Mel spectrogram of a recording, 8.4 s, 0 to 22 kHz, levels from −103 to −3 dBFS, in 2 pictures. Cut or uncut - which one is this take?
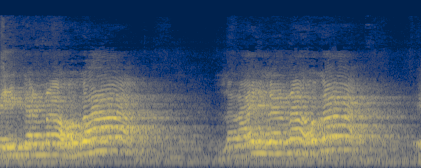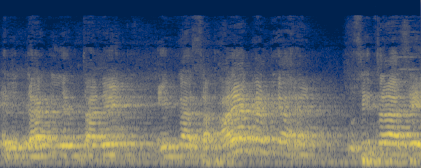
cut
